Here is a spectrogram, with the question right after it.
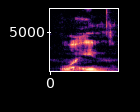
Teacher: وَإِذْ میں واو کو نرم سے ادا کرنا ہے، حمزہ کو ذال کے ساتھ ملانا ہے، ذال کو انتہائی باریک ادا کرنا ہے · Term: باریک حرف ذال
